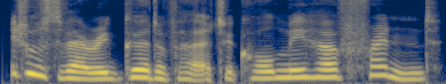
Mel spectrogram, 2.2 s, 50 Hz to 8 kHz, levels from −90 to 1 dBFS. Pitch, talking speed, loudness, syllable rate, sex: 205 Hz, 295 wpm, -16 LUFS, 5.6 syllables/s, female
